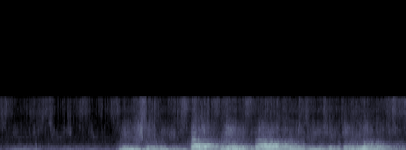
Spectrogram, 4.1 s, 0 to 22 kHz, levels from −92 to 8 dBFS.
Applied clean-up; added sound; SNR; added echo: neural separator model SepFormer DNS4.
